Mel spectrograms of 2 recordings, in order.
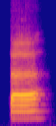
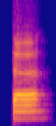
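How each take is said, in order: The two takes are said the same way.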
